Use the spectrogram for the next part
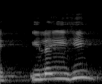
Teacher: اور آپ سوچ رہے ہوں گے میں الف کو حمزہ کیوں کہہ رہی ہوں، کیونکہ حروف الف کے اوپر جب کوئی حرکت آتی ہے تو وہ حمزہ ہو جاتا ہے، اس لیے یہاں پر یہ حمزہ ہو گیا۔ الیہ میں یا ساکنہ سے پہلے زبر ہے یا لین ہے، اس کو بغیر کھینچے گئے بغیر جھٹکا دیے پڑھیں گے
